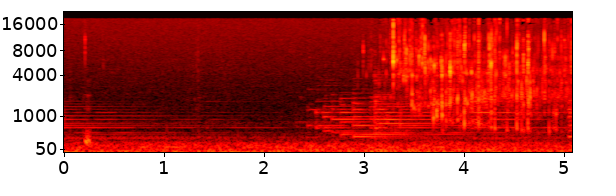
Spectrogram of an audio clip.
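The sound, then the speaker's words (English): Tea pours steadily into a cup, starting quietly and growing into a bright, splashing trickle with rising pitch as the cup fills, continuous over a low background hum. “So let's pour some more tea.”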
